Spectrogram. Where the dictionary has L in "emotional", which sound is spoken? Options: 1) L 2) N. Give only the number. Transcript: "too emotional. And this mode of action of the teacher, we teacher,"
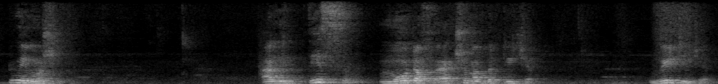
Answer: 2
